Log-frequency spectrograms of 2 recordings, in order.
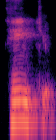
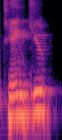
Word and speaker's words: thank you: primero con E, así lo vas a pronunciar tal cual, y luego te voy a mejorar la pronunciación, pero comencemos por acá, dígalo conmigo, thank you, con E. Thank you. Listen, ahora te vas a morder la lengua, vas a soplar y mientras estás soplando con la lengua mordida vas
